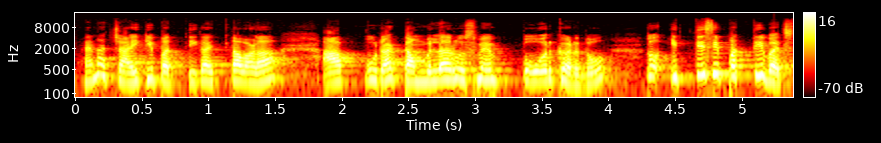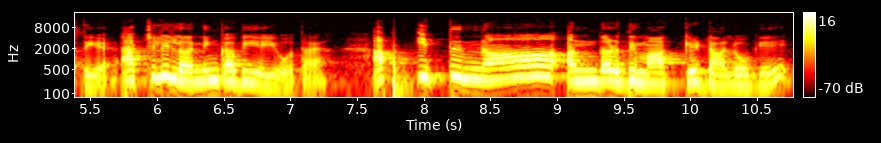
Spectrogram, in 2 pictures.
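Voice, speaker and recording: A woman with a fairly high voice, coaching an audience from a stage. She explains patiently with homely examples and slips English phrases into her talk. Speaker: guest speaker. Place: stage before a live audience.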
